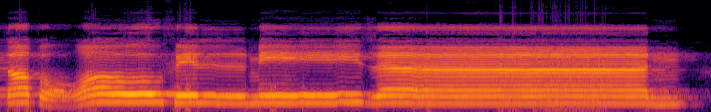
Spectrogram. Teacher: طا اور غین دونوں حروف مستعلیہ میں سے ہیں، موٹے پڑے جائیں گے. ز کو تھوڑا سختی کے ساتھ ادا کریں گے.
